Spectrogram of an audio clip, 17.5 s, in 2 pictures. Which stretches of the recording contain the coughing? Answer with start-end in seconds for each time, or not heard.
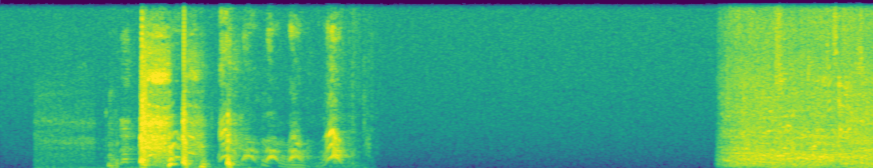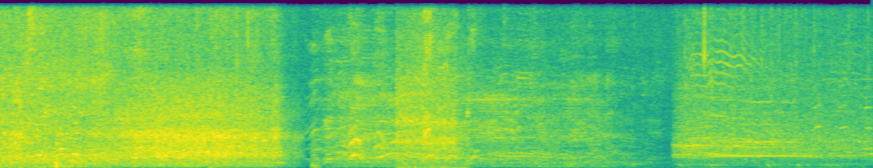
0.3-2.6, 8.4-9.2, 12.7-13.4.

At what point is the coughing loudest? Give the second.
2 s.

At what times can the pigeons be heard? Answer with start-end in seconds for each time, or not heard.
not heard.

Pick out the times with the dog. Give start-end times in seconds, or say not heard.
1.1-3.5, 11.8-13.6.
